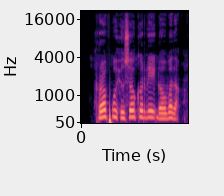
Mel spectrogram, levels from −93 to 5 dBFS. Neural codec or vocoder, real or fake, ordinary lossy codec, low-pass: none; real; none; 19.8 kHz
